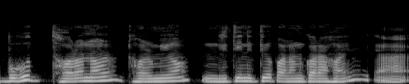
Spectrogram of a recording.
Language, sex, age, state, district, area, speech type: Assamese, male, 18-30, Assam, Goalpara, rural, spontaneous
